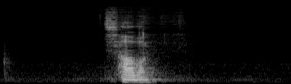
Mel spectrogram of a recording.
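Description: A young man answers softly, close by.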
